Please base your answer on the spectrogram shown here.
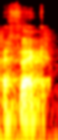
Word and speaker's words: Fector: I just kept hearing the C there. Nope. Fector. Fector with no C.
